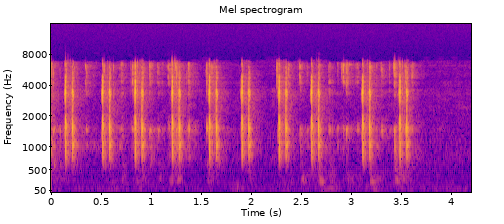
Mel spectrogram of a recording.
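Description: Typing on a computer keyboard: a quick, uneven run of keystrokes that stops about half a second before the end.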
